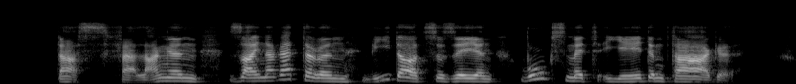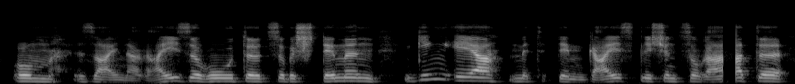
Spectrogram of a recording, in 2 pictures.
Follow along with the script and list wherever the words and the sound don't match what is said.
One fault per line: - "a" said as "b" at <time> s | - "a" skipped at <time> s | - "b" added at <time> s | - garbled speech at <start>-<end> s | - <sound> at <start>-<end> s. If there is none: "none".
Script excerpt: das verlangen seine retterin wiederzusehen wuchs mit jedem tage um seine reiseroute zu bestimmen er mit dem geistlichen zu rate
- "ging" added at 12.0 s
- dropout at 15.2-15.3 s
